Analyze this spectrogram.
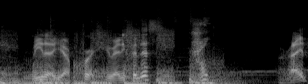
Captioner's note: japanese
